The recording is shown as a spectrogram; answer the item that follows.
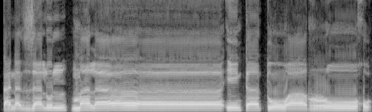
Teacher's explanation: Jadi bunyi huruf lamnya hilang ya, lebur menjadi huruf ro. Langsung ke huruf berikutnya. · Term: alif lam syamsiyah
